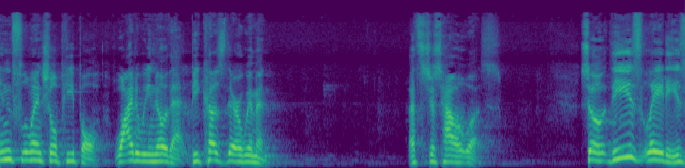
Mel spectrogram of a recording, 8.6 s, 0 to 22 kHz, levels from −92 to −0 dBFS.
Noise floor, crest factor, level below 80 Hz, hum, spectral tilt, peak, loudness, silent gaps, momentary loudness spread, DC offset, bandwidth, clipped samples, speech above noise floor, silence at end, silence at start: -69 dBFS; 16 dB; -78 dBFS; none; -5 dB/octave; -8 dBFS; -25 LUFS; none; 10 LU; under 0.1%; 16 kHz; under 0.1%; 45 dB; 0 s; 0 s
